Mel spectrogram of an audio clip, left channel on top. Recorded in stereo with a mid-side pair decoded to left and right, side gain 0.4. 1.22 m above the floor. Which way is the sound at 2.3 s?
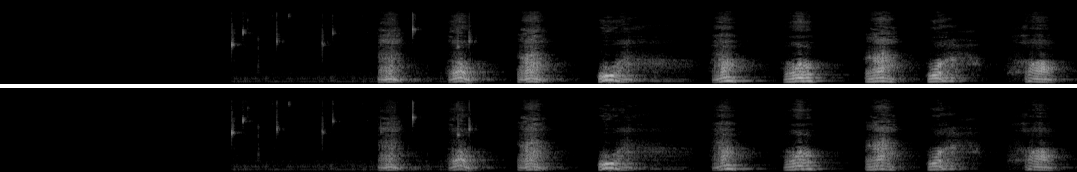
5° right.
